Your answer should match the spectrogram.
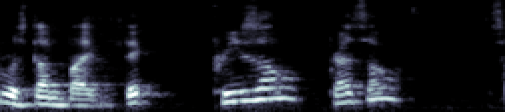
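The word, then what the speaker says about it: Prezio: Preszo, that's how you say his name.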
